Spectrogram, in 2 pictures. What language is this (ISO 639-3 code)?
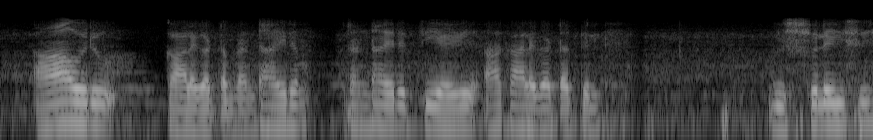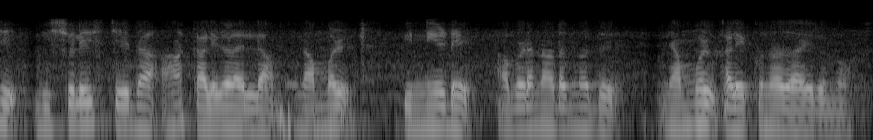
mal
